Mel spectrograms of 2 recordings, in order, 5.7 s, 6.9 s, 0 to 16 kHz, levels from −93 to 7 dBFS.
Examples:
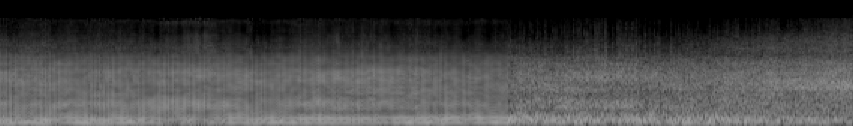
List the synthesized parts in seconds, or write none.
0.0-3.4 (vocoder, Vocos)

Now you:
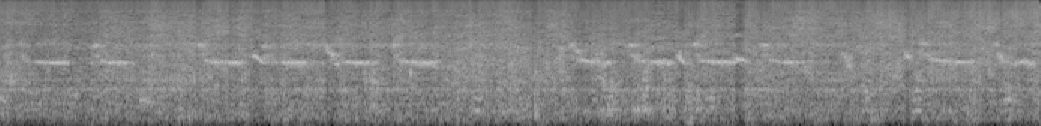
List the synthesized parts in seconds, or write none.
0.0-0.4 (autoencoder, DAC-VAE); 0.9-6.9

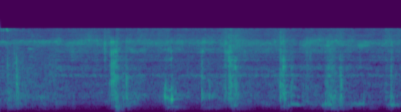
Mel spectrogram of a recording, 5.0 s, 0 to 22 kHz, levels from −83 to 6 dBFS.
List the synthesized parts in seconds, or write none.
0.7-5.0 (codec, SNAC)

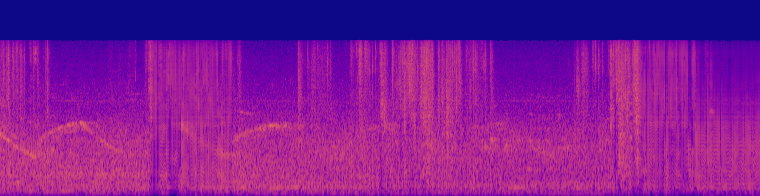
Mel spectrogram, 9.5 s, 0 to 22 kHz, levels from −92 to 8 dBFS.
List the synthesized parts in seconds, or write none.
1.9-2.9 (vocoder, BigVGAN v2); 8.0-9.5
